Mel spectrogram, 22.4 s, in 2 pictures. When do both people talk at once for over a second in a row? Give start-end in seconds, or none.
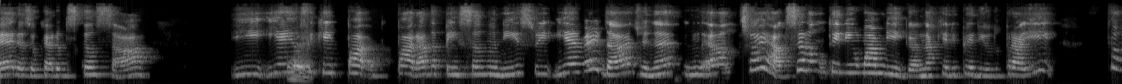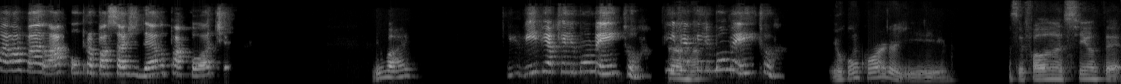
none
